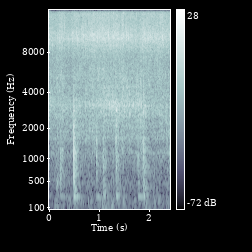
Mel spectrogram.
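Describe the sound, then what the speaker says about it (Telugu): Onions fry in a pan with turmeric and salt for a chicken fry, giving a steady soft sizzle while a utensil stirs and scrapes the pan in several short, close strokes. "బాగా ఉల్లిపాయ వేపేసుకుందాం అండి."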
